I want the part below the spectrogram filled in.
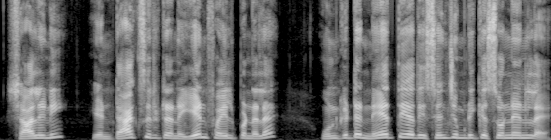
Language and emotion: Tamil, angry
